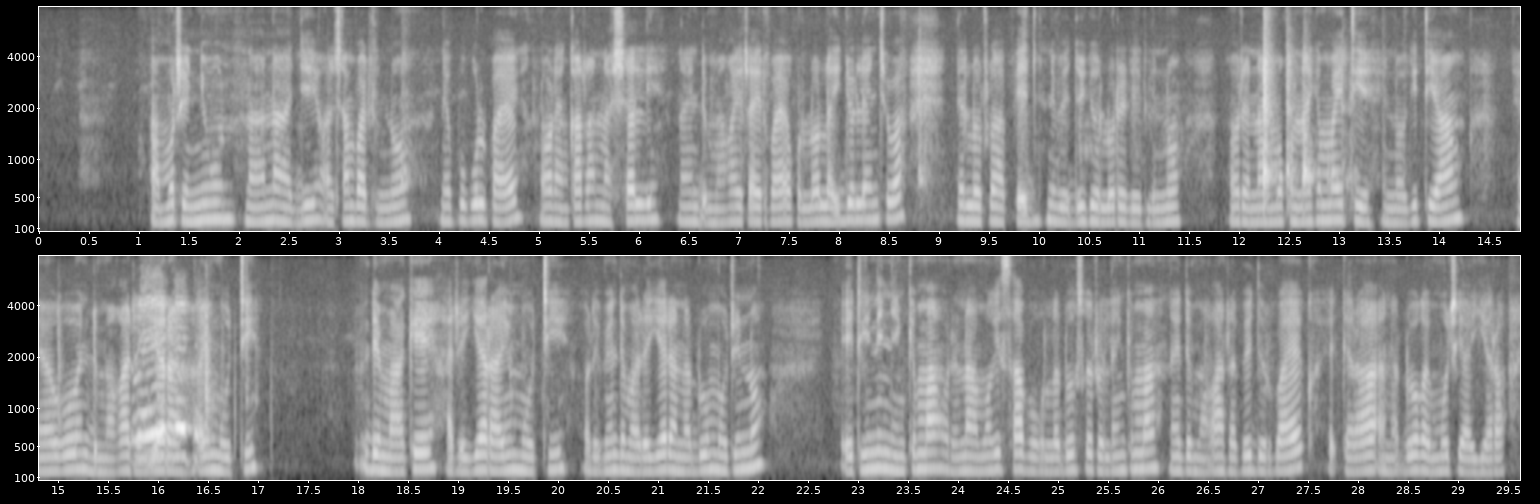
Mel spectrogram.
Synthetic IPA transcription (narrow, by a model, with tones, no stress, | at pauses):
a˨mʊ˦te˨ni˦u˦nːa˨˦na˨d͡ʒɪ˦a˨lt͡ʃa˦mpa˨li˨no˦ne˦pu˦ku˦lpa˨ɛ˦kno˦ɾe˨ŋka˦ɾa˦na˨ʃa˦li˦na˦i˦nɗɪ˨ma˨ka˦i˨ta˦i˨ɾpa˦je˦kʊ˨lɔ˦la˨ḭ˦d͡ʒo˦le˦nt͡ʃɪ˦wa˦ni˦lo˨tu˦a˨pe˦d͡ʒni˦pe˨d͡ʒo˦ki˦o˨lo˦ɾe˨ɾe˨li˨no˦ | no˦ɾe˨na˨mo˦kʊ˨na˦kɪ˦ma˦i˦ti˨e˨i˨no˨ki˦ti˨a˦ŋ | ne˨ko˦nde˨ma˨ka˦˨te˨ja˦ɾaː˨i˦mo˨ti˦ | n˦de˨ma˨ke˦a˨te˨ja˦ɾa˨i˦mo˨ti˦o˨ɾe˨βi˦nde˨ma˨ɾe˨ja˦ɾa˨na˨dwo˦mo˨ti˦no˦ | e˨ti˦ni˦ɲe˨ŋkɪ˦ma˦o˨ɾe˨na˨mo˦ki˦sa˦βu˨ku˨la˨dwo˦so˦ɾo˨le˦ŋkɪ˦ma˦na˨˦de˨ma˨ka˦˨ta˨pe˦d͡ʒo˨ɾβa˦e˦ke˨ke˨ɾa˦a˨na˨do˦ka˨i˨mo˦ti˦a˨ja˨ɾa˦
